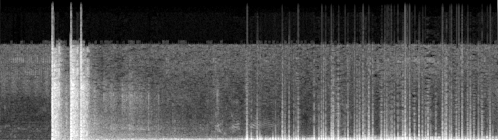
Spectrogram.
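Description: Twin sonic booms from landing rocket boosters arrive as a sharp loud double crack, then a rising, sustained rumble with crowd noise and crackling that fills the rest of the clip.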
